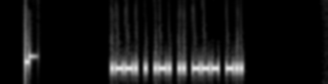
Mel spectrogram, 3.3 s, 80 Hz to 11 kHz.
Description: Morse code, heard as a keyed tone, about 53 wpm, 700 Hz. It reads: PERIOD
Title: Sets of 5 Words - New Word Drill - 50wpm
